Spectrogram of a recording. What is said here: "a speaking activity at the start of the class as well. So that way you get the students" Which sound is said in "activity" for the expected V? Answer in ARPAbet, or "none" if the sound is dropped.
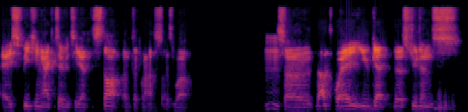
V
